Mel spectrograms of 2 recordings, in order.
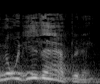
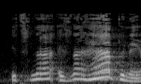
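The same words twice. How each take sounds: First: "is" punched in firm contradiction; high-pitched rebuttal with weight on "is"; stress on IS. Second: "not" stressed in a doubting denial; high-pitched denial with weight on "not". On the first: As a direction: insist back, hitting "is". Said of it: "I'm like". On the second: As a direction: deny it, leaning on "not". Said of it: "they were like". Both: Retold or imitated.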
